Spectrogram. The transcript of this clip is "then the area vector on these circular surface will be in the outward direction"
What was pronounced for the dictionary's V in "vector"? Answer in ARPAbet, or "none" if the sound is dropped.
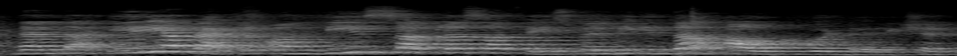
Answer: F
